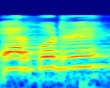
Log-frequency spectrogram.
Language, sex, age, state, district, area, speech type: Odia, female, 18-30, Odisha, Boudh, rural, spontaneous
